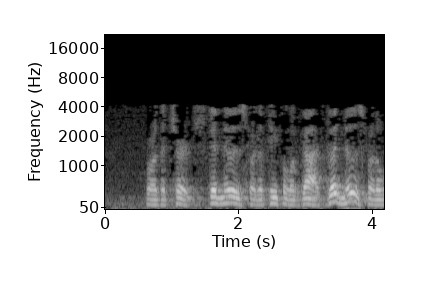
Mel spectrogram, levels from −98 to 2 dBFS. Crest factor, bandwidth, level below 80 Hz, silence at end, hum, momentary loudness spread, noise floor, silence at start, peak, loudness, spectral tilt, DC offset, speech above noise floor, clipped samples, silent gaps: 16 dB; 4.4 kHz; -60 dBFS; 0 s; none; 9 LU; -54 dBFS; 0.6 s; -12 dBFS; -27 LUFS; -12 dB/octave; under 0.1%; 28 dB; under 0.1%; none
